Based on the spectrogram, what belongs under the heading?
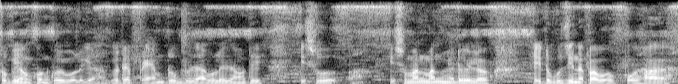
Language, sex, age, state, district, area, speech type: Assamese, male, 30-45, Assam, Lakhimpur, rural, spontaneous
